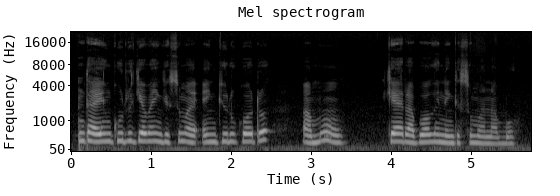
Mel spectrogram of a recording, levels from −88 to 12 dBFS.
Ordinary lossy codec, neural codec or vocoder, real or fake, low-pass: none; none; real; none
